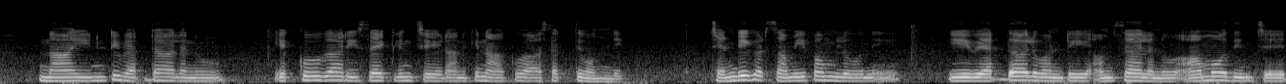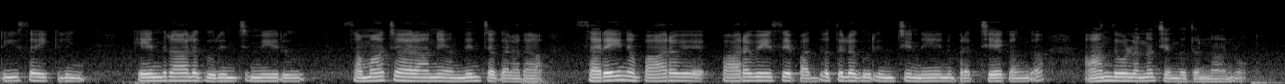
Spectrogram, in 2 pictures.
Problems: none marked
